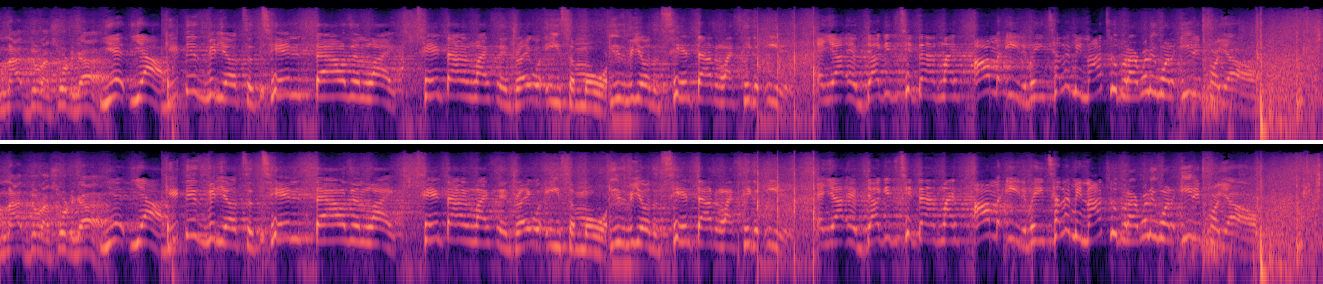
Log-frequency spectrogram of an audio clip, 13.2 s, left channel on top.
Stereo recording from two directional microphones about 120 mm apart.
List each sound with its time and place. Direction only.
0.0 s a man's voice: centre (ahead or behind)
10.3 s a woman's voice: 25° right (ahead or behind)
11.2 s speech: 5° right (ahead or behind)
